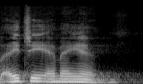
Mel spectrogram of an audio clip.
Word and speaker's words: Heman: So the singers, and here's one of those names, spelled H-E-M-A-N. Ray Hughes pronounced this as He-Man.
